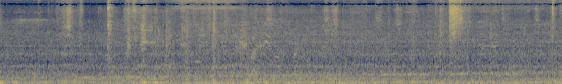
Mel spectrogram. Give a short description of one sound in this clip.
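A train's motor whines in a slowly rising pitch.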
